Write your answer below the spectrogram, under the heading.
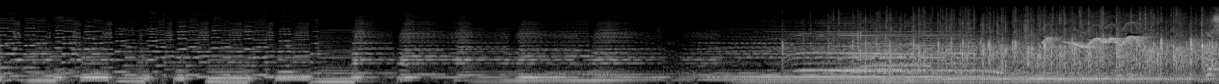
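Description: A song with sustained instrumental chords winds down, then a large audience bursts into loud, sustained applause, with a few cheers and whistles rising through the clapping.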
